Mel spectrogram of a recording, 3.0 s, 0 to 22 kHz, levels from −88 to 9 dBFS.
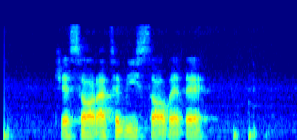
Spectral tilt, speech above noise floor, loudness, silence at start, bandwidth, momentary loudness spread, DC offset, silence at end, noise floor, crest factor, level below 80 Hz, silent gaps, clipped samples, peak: -6 dB/octave; 35 dB; -29 LUFS; 0.05 s; 11.5 kHz; 12 LU; under 0.1%; 0.45 s; -63 dBFS; 18 dB; -52 dBFS; none; under 0.1%; -12 dBFS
